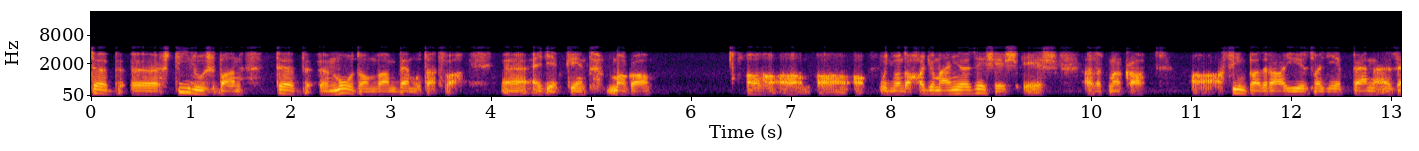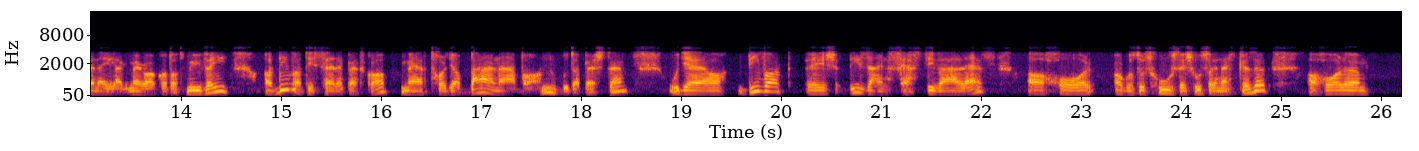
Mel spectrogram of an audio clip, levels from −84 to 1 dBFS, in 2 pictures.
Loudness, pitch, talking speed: -17 LUFS, 120 Hz, 110 wpm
